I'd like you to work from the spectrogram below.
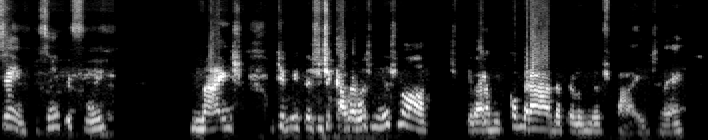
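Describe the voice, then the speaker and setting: A woman speaks at a moderate pace in a fairly high voice with very wide pitch swings, the sound dry and close with no echo. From Brazil, Belém do Pará. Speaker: journalist and mentor. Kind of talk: interview.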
